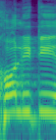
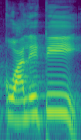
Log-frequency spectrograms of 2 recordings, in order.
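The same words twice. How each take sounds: First: Quality as "kholity", no W glide; airy KH and round O in quality; right pronunciation. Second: Quality with a clear KW, "kwaa-li-tee"; wrong pronunciation. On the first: Teacher showing pupils the correct form, quality as "kholity". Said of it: "quality is the right pronunciation". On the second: Teacher showing pupils what to avoid, quality as "kwality". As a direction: say quality as "kwality", W glide after the K. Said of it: "right pronunciation is not quality". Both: Shown as a demonstration.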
